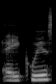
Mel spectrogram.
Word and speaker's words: aqueous: happens that's called an aqueous that's how you pronounce that it's aqueous solution that means that the solvent for that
